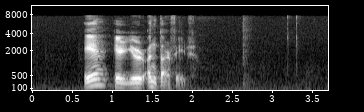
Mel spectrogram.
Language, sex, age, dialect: Faroese, male, 15-35, Norðurstreymoy/Eysturoy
